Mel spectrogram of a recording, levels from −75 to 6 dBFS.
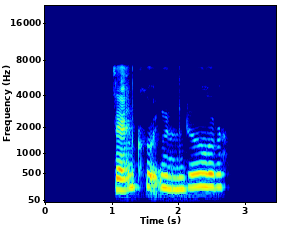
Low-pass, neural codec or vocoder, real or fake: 7.2 kHz; autoencoder, 22.05 kHz, a latent of 192 numbers a frame, VITS, trained on one speaker; fake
